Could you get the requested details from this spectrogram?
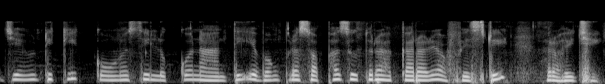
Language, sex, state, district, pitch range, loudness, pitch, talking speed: Odia, female, Odisha, Khordha, 195-220 Hz, -16 LUFS, 210 Hz, 140 wpm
